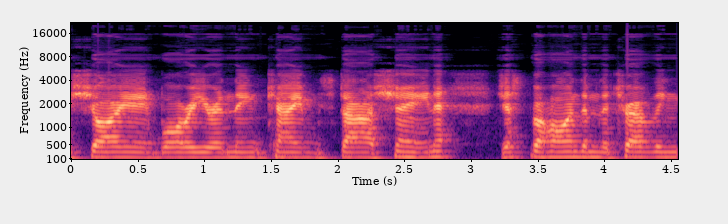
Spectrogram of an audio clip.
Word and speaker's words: Star Sheen: now going in with star sheen that's how i'll pronounce it until the owners tell me it's star shine well they should have put the s instead of the c shouldn't they star shine is anyway star sheen it is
